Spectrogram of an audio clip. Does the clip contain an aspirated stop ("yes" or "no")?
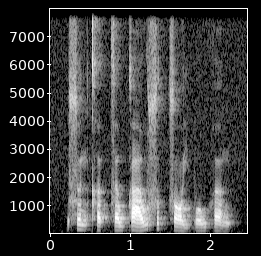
yes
